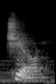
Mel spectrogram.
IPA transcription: tʃɛɔrl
